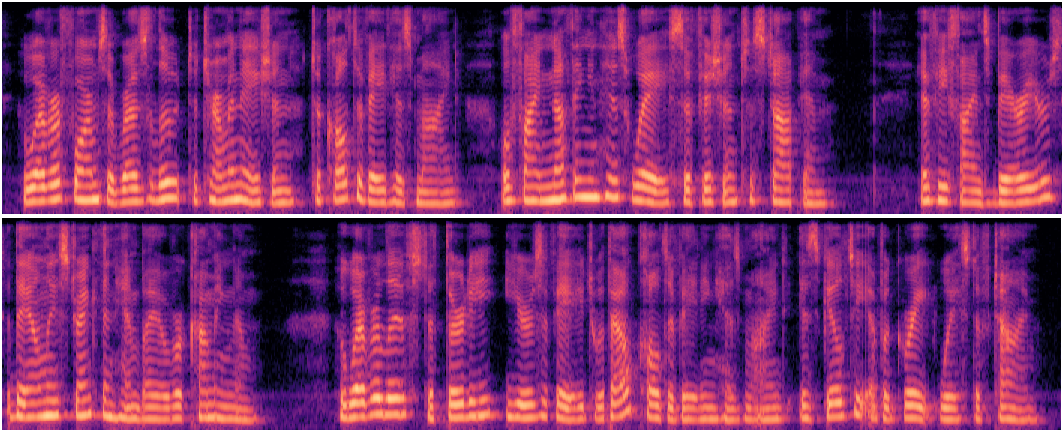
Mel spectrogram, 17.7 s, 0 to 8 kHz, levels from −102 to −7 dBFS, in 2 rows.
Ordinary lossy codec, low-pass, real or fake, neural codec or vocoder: Opus, 64 kbps; 7.2 kHz; fake; vocoder, 22.05 kHz, 80 mel bands, WaveNeXt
